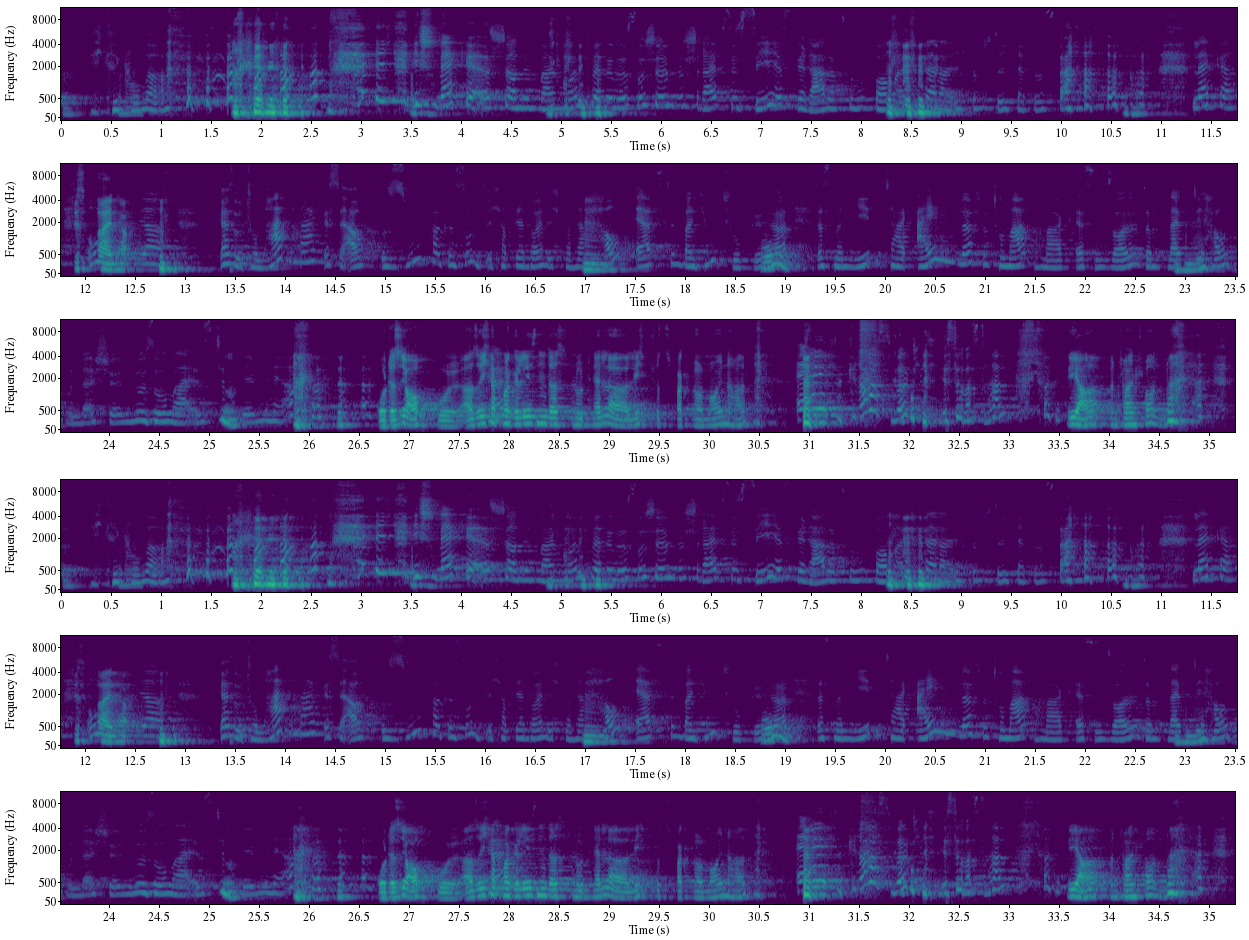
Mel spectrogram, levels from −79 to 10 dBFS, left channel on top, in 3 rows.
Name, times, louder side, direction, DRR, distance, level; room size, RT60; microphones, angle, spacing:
voice 1, 0.3-12.2 12.5-13.1 13.3-26.6 27.8-28.0 28.6-28.8 30.9-33.5 34.8-35.2, left 1 dB, 10° left, 5 dB, 1.7 m, -47 dB
voice 2, 1.7-2.2 5.2-5.3 8.3-8.7 10.7-10.8 11.9-12.4 17.0-17.3 18.8-19.0 22.9-23.2 25.1-25.3 25.8-26.0 26.7-29.3 29.7-30.6 30.9-31.0 33.6-34.9, left 1 dB, 45° left, 9 dB, 1.5 m, -34 dB
28.5 x 11.5 x 9.1 m, 1.0 s
head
